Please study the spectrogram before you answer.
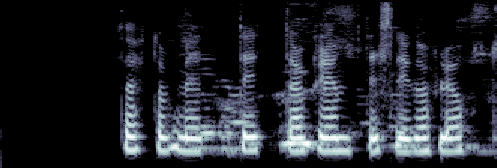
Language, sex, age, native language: Icelandic, female, 15, Icelandic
